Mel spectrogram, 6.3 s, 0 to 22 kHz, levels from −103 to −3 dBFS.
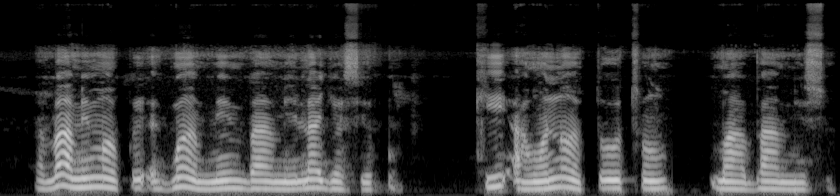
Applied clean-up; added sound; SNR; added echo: none; none; none; none.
